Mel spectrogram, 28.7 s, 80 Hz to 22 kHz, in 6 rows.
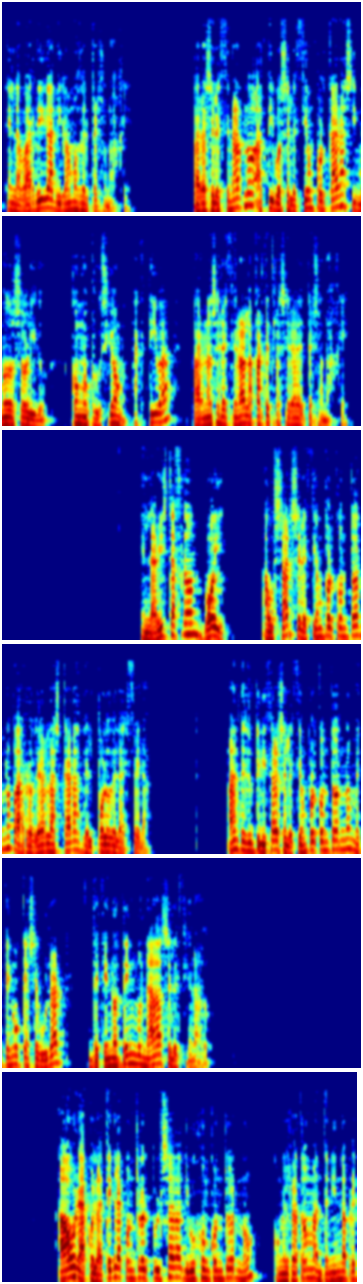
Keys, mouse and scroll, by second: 1.9-2.8 scroll up 1, 2.8 Tab, 2.8-3.1 scroll up 1, 3.1-4.8 middle drag, 5.9-7.9 middle drag, 7.0 Tab, 8.5 a, 12.1 KP_1, 13.2-15.5 middle drag, 15.7 click, 20.8 click, 25.6 ctrl+z, 26.9 click.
